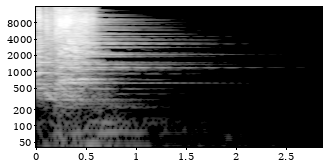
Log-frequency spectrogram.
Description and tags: Sample of marimba resonance pipes stroked by various mallets and sticks.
